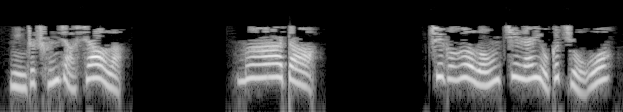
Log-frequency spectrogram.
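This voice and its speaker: High-pitched woman narrating a comic story. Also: no room sound, muffled recording. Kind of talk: first-person comic scripted narration, princess heroine.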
